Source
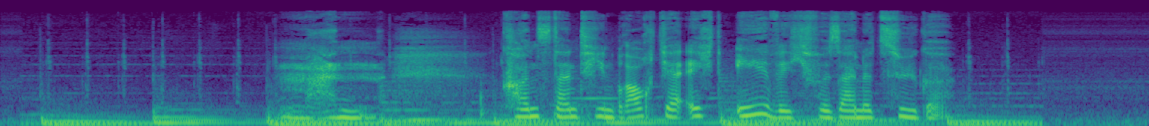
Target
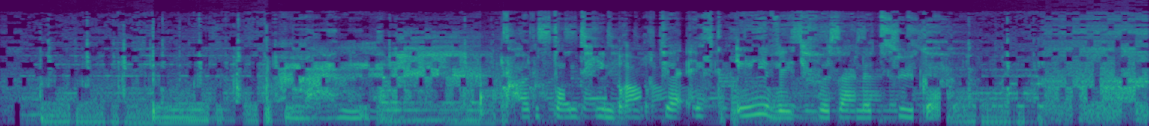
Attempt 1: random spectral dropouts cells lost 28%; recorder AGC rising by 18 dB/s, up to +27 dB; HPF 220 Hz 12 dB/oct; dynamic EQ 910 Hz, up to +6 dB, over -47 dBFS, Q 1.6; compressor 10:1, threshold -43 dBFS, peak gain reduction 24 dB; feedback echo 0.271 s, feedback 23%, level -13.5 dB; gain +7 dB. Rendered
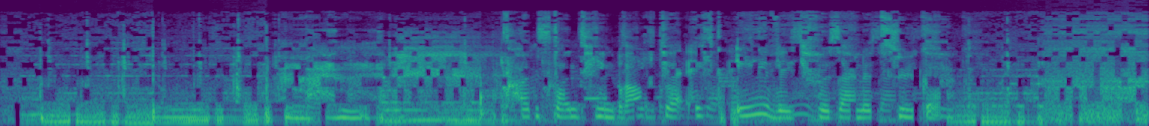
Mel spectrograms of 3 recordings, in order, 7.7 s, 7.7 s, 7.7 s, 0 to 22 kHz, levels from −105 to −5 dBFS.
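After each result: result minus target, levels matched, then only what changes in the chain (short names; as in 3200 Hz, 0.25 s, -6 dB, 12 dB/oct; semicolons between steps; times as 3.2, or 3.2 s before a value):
echo 95 ms late; 250 Hz band +8.0 dB
change: feedback echo 0.176 s, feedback 23%, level -13.5 dB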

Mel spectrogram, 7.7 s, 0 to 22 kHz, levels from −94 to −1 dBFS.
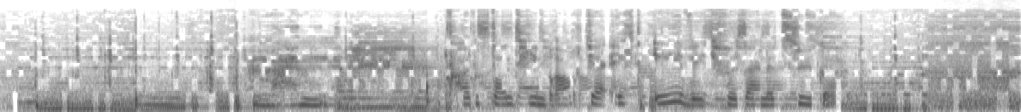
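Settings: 250 Hz band +7.5 dB
change: HPF 560 Hz 12 dB/oct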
